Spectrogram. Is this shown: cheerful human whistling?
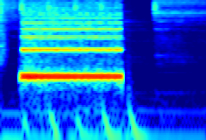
no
